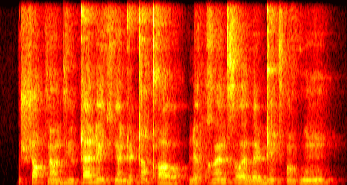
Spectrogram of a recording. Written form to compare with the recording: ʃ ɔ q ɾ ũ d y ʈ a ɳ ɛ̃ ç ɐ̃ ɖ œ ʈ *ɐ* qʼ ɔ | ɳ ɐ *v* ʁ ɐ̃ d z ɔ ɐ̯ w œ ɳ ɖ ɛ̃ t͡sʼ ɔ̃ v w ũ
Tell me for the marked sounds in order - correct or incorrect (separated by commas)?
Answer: incorrect, correct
